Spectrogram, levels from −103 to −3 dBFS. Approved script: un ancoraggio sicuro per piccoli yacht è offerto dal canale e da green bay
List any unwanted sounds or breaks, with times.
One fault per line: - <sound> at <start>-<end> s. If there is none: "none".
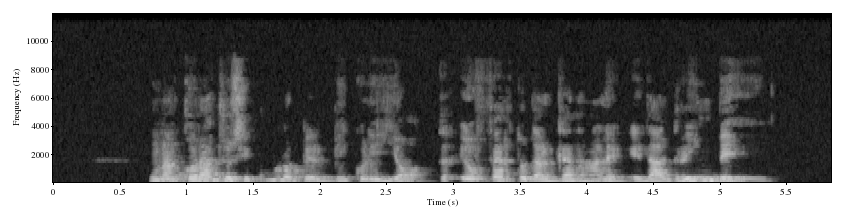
none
